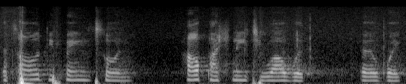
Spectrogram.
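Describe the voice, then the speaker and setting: A soft-spoken young woman in her twenties with a Ghanaian English accent, giving polite, formal answers as a student candidate in a vetting interview. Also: mid-range voice, fairly even intonation, unhurried, a little hiss or hum, rough recording. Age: 20s. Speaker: student candidate being vetted. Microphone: microphone with feedback.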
